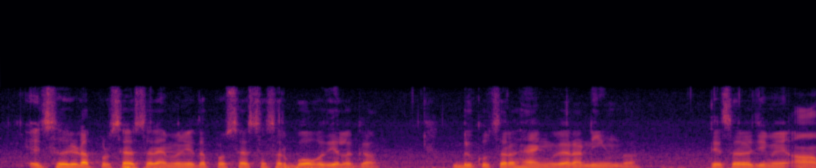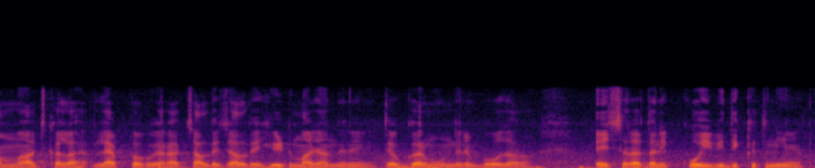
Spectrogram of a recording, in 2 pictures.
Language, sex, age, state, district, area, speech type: Punjabi, male, 18-30, Punjab, Mohali, rural, spontaneous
